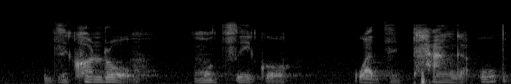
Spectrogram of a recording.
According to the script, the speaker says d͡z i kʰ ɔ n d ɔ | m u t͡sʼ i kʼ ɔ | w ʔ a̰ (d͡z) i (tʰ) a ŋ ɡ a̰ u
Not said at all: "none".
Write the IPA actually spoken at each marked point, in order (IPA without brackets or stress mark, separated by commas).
d͡z, tʰ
